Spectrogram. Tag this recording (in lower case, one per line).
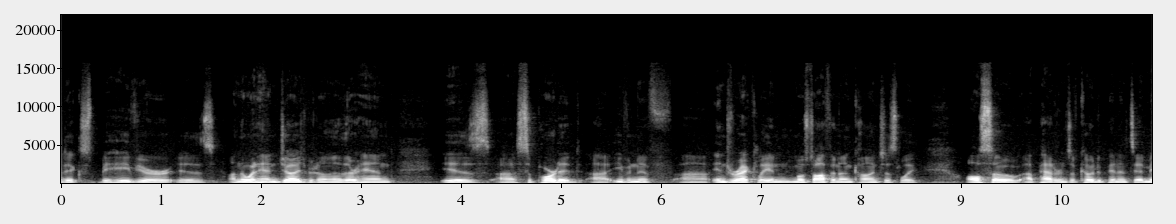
speech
